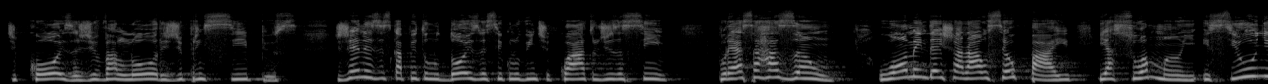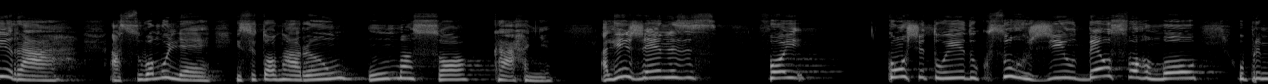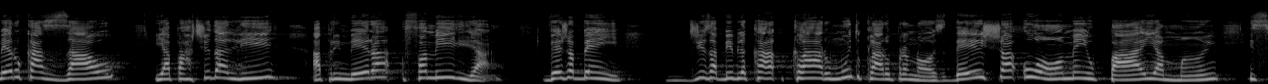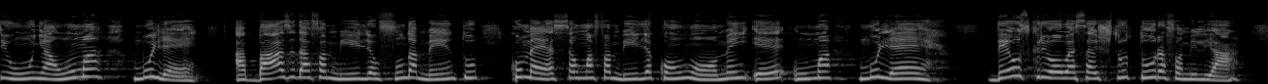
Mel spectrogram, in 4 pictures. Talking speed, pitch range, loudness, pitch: 115 wpm, 235-300 Hz, -32 LUFS, 260 Hz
